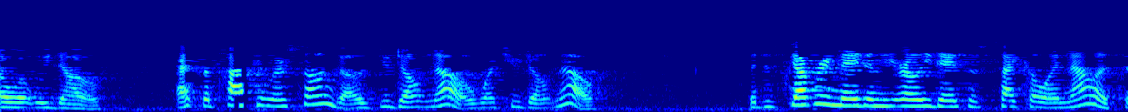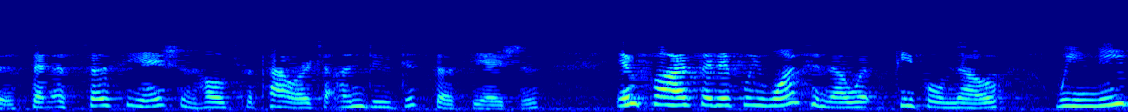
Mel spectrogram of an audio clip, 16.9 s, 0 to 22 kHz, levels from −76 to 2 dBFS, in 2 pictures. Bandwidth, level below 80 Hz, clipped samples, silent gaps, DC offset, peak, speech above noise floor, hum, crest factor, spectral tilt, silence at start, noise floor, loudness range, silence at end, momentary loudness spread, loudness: 4.8 kHz; -76 dBFS; under 0.1%; none; under 0.1%; -16 dBFS; 25 dB; none; 26 dB; -3 dB/octave; 0 s; -66 dBFS; 6 LU; 0 s; 14 LU; -41 LUFS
